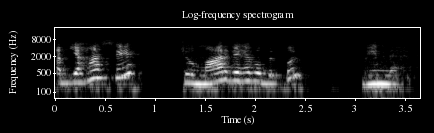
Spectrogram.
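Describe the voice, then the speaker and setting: A woman's voice: on the high side, lively intonation, a little slow, fairly bright tone, slightly rough. A woman with an Indian accent giving a reflective spiritual talk, mixing Hindi and English and drawing out her English phrases. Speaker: spiritual teacher. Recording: dull lo-fi audio.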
